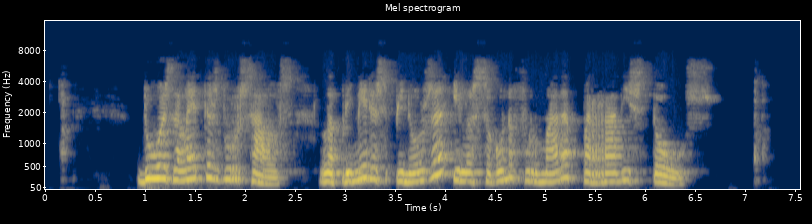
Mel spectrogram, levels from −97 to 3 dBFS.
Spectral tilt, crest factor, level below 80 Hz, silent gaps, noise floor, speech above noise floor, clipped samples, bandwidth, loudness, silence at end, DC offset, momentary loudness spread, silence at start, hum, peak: -7.5 dB/octave; 16 dB; -62 dBFS; none; -62 dBFS; 45 dB; under 0.1%; 6.8 kHz; -17 LUFS; 0.45 s; under 0.1%; 12 LU; 0.15 s; none; -2 dBFS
